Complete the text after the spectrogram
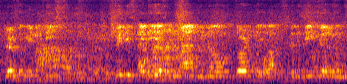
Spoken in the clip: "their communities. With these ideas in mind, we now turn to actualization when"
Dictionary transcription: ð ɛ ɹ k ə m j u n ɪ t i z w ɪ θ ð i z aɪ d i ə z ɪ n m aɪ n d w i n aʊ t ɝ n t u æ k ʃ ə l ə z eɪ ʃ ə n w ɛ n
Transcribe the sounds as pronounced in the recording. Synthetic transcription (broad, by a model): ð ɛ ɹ k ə m j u n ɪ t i w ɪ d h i s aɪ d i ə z ɪ n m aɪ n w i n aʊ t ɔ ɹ t u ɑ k ə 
